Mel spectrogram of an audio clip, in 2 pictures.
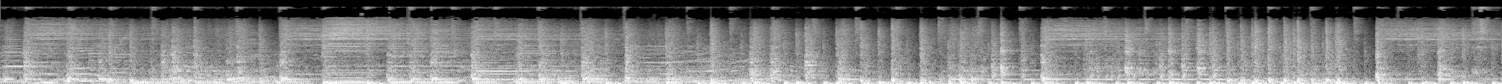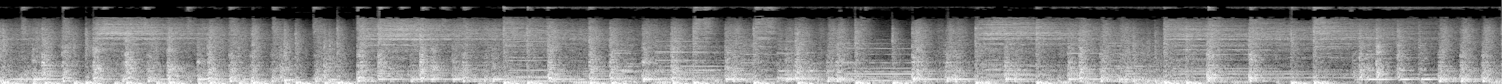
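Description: A live rock band playing loud and dense, the drum kit loudest with busy snare and bass-drum hits and fills, over bass and electric guitar.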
